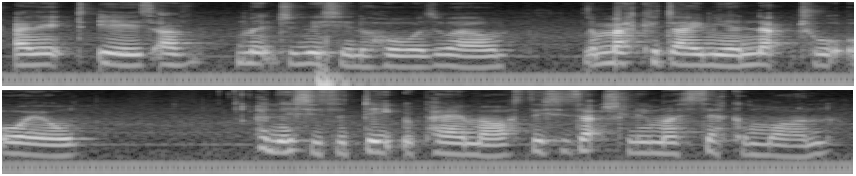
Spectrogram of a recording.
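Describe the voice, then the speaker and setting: A woman's voice: on the low side, fairly even intonation, moderate pace, low-quality recording. Chatty young woman vlogger, stuffy-nosed, rambling product talk. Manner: chatty, with lots of fillers and repeated words. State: stuffy nose from a cold. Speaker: beauty vlogger. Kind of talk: casual product review to camera.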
